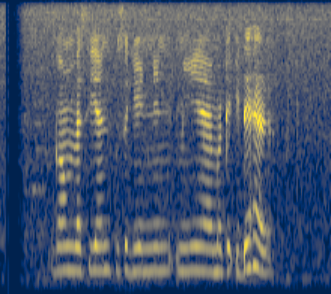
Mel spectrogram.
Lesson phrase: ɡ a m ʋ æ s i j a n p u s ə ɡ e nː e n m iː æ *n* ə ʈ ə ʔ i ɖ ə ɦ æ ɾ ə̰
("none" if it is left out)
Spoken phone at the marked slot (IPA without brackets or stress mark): m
